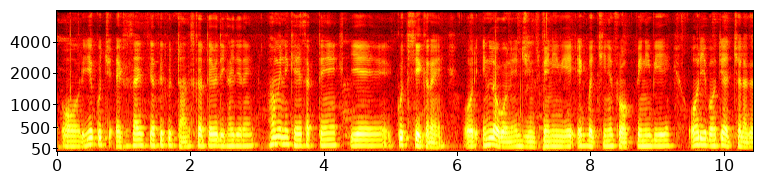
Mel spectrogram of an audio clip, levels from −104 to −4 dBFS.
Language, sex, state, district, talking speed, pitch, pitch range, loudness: Hindi, male, Maharashtra, Sindhudurg, 235 wpm, 120 Hz, 110-125 Hz, -19 LUFS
